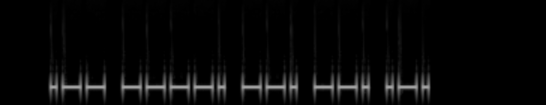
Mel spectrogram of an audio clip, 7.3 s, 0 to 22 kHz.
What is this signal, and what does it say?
Morse code, heard as a keyed tone, about 15 wpm, 700 Hz. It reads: W9GGR
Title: USA Call Signs - 5 Characters - 15wpm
